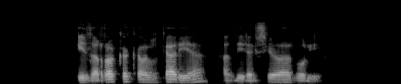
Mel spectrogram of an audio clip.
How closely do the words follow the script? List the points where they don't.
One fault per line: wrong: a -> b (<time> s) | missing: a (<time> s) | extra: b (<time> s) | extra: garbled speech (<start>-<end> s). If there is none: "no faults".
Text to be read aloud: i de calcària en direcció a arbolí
extra: roca (1.0 s)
